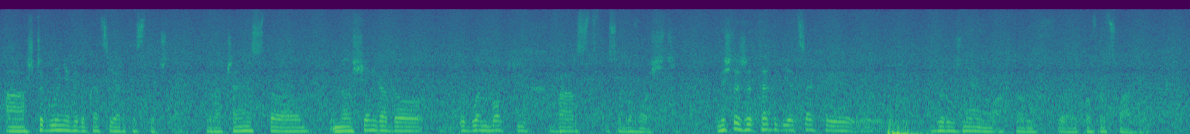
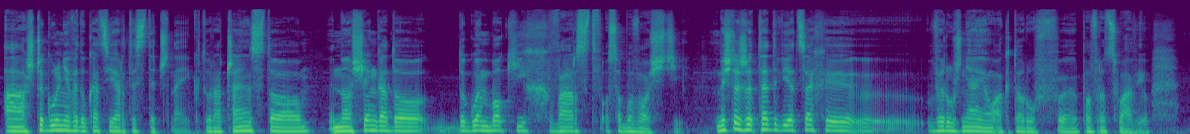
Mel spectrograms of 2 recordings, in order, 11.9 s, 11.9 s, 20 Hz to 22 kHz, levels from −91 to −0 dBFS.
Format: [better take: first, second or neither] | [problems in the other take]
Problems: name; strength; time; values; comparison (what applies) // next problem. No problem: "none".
second | hiss; loud; throughout; 2 dB below the speech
